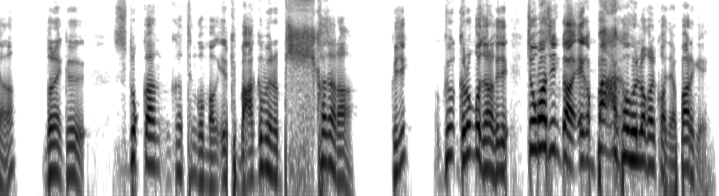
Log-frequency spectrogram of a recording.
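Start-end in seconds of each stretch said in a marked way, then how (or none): 2.8-3.2 drawn-out hissing "pshh" of escaping water; sharp spurting noise; imitated water spurt. Imitating water spurting from narrowed pipe. 5.9-6.2 loud, drawn-out burst of rushing flow; forceful whoosh word, punched out loud; imitated gushing noise. Imitating blood rushing through narrowed vessel.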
